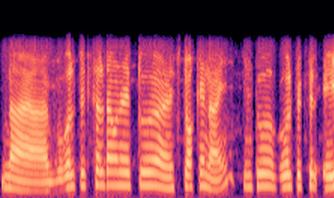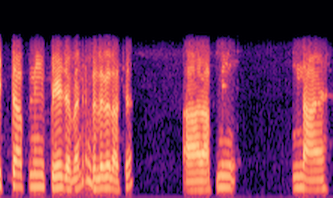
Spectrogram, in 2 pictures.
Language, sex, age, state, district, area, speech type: Bengali, male, 18-30, West Bengal, Murshidabad, urban, conversation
